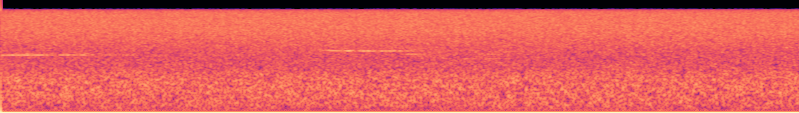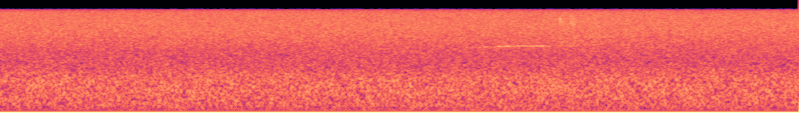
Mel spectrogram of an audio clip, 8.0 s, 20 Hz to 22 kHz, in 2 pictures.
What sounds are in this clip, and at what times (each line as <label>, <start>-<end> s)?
Varied Thrush song, 0-2 s
Hermit Thrush song, 0-4 s
Hermit Thrush song, 6-8 s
